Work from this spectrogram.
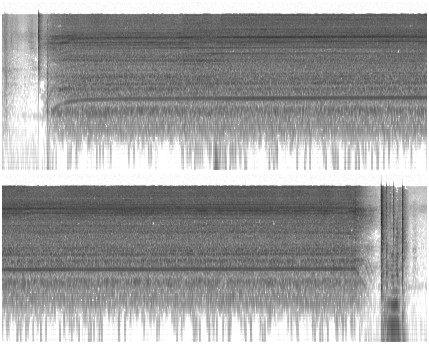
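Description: A hair dryer blows on a handmade scrapbook birth card, switching on with a click and running as a steady, loud, high whine for about fifteen seconds, then cutting off abruptly.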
